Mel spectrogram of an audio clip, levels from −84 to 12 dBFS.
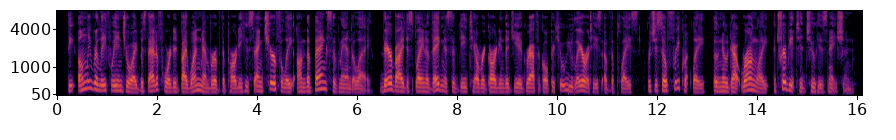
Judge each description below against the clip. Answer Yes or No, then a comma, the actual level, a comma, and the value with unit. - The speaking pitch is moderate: Yes, medium, 150 Hz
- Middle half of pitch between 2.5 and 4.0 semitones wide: No, average, 4.5 semitones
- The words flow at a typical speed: Yes, average, 175 wpm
